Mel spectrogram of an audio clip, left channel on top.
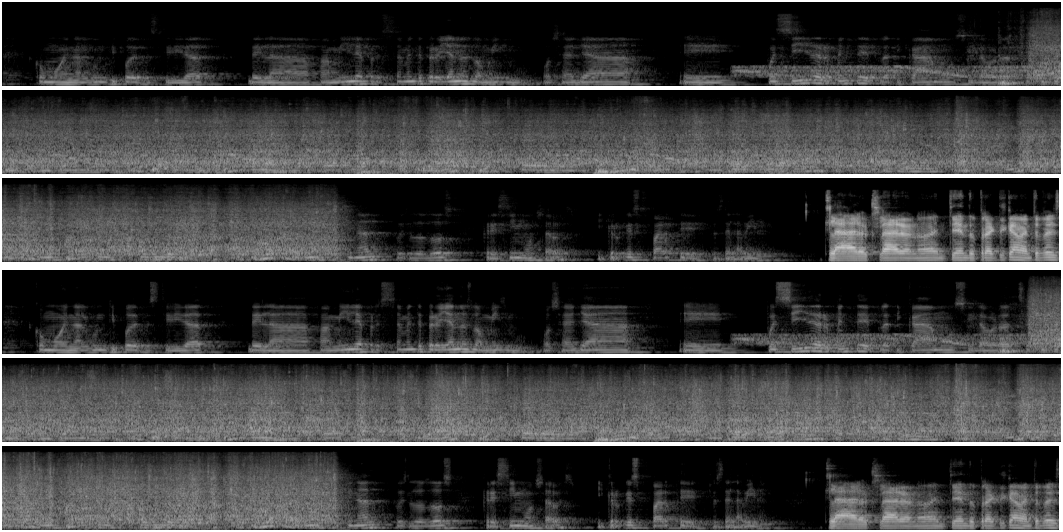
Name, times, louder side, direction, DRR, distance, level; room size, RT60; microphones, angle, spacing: voice 1, 0.0-2.1 2.5-6.3 6.8-7.2 7.6-15.2 15.8-23.2 23.5-28.8, right 1 dB, 65° right, 5 dB, 1.6 m, -36 dB
sound 1, 7.3-18.7, left 1 dB, 20° left, 1.6 m, -40 dB
sound 2, 9.6-13.8 14.1-15.8 16.5-17.9, left 1 dB, 60° left, 2.6 m, -38 dB
sound 3, 10.2-24.5, right 3 dB, 30° right, 1.1 m, -28 dB
voice 2, 29.4-31.7, left 6 dB, 40° left, 16 dB, 0.4 m, -21 dB
19.0 x 13.5 x 2.8 m, 0.98 s
head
